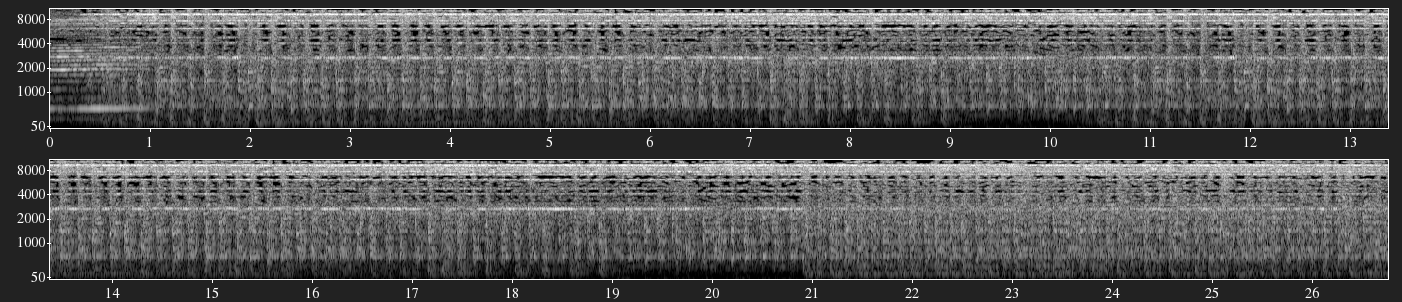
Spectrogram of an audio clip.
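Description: Steady, continuous instrumental music.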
